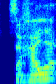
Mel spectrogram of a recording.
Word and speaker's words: Sahaja: sería en castellano pero como viene el término en sánscrito se pronuncia esa calle sahaja quiere decir espontáneo y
